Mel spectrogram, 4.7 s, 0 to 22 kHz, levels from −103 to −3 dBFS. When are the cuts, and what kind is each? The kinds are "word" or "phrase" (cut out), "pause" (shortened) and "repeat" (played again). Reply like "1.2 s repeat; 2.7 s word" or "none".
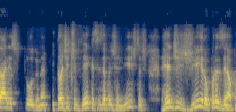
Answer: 1.0 s pause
